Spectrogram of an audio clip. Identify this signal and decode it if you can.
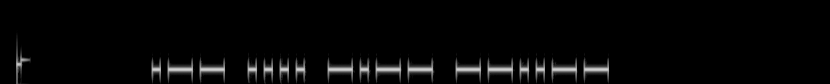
Morse code, heard as a keyed tone, about 15 wpm, 700 Hz. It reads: WHY,
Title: 4x Word-Spacing - Sentences from Top 300 Words - 15wpm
